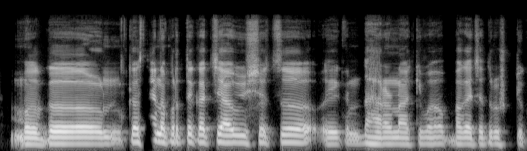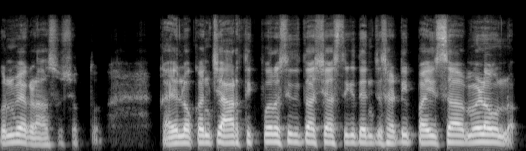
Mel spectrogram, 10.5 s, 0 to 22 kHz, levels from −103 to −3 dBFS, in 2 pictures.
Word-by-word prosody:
मग 125 Hz, 0 st, +2 dB
अ, 130 Hz, 0 st, +5 dB
कसं 165 Hz, -, +1 dB
आहे -, -, 0 dB
ना 165 Hz, -, +3 dB
प्रत्येकाच्या 165 Hz, 0 st, 0 dB
आयुष्याचं 155 Hz, +2 st, -1 dB
एक 130 Hz, 0 st, -4 dB, 0.2 s
धारणा 130 Hz, -1 st, -1 dB
किंवा 130 Hz, 0 st, -5 dB
बघायचा 130 Hz, -1 st, -3 dB
दृष्टिकोन 130 Hz, +3 st, -6 dB
वेगळा 145 Hz, -7 st, 0 dB
असू 120 Hz, +4 st, -10 dB
शकतो. 135 Hz, -, -19 dB, 0.6 s
काही 140 Hz, +2 st, +1 dB
लोकांची 150 Hz, 0 st, 0 dB
आर्थिक 155 Hz, +2 st, 0 dB
परिस्थिती 170 Hz, 0 st, 0 dB
तर 170 Hz, -, +3 dB
अशी 160 Hz, +1 st, 0 dB
असते 155 Hz, +1 st, -3 dB
की 155 Hz, -, -2 dB
त्यांच्यासाठी 150 Hz, 0 st, -2 dB
पैसा 150 Hz, +2 st, +2 dB
मिळवणं 160 Hz, -1 st, +2 dB
150 Hz, 150 wpm, -22 LUFS, 130-160 Hz, 0.6 s, अ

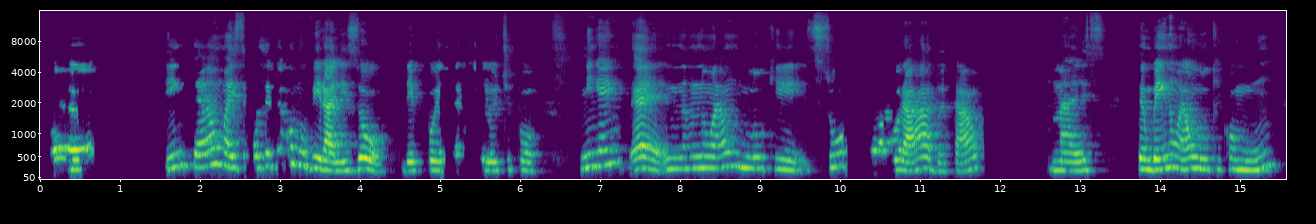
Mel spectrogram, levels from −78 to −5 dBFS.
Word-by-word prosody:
Aham. 225 Hz, +2 st, +3 dB, 1.2 s
Então, 290 Hz, +5 st, 0 dB
mas 255 Hz, -3 st, +2 dB
você 255 Hz, +3 st, -1 dB
vê 320 Hz, +4 st, -10 dB
como 325 Hz, -4 st, -1 dB
viralizou 200 Hz, -3 st, +4 dB
depois 195 Hz, +1 st, -1 dB
daquilo? 190 Hz, +2 st, -5 dB
Tipo, 195 Hz, -3 st, -8 dB, 0.5 s
ninguém 310 Hz, +9 st, -2 dB
é, 225 Hz, -4 st, +2 dB
não 235 Hz, +1 st, -4 dB
não 250 Hz, 0 st, 0 dB
é 245 Hz, +2 st, -1 dB
um 295 Hz, 0 st, -6 dB
look 245 Hz, 0 st, -4 dB, 1.3 s
superelaborado 205 Hz, +1 st, +1 dB
e 180 Hz, -, -12 dB
tal, 205 Hz, +7 st, -2 dB, 0.8 s
mas 200 Hz, -1 st, -2 dB, 0.4 s
também 225 Hz, 0 st, +5 dB
não 260 Hz, -1 st, 0 dB
é 220 Hz, 0 st, +2 dB
um 250 Hz, -, +3 dB
look 225 Hz, -1 st, -3 dB
comum, 220 Hz, +6 st, -1 dB
230 Hz, 105 wpm, -20 LUFS, 200-255 Hz, 1.3 s, também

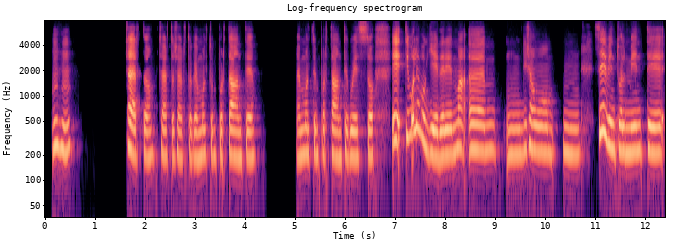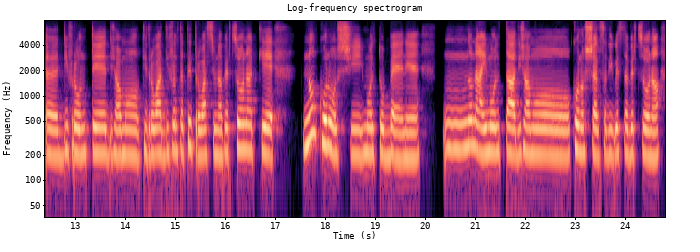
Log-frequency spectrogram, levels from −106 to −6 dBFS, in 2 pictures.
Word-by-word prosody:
Mh-mh. 240 Hz, -1 st, -1 dB, 1.0 s
Certo, 200 Hz, -4 st, +1 dB
certo, 195 Hz, -1 st, -5 dB
certo 185 Hz, -1 st, -6 dB
che 185 Hz, -, -4 dB
è -, -, 0 dB
molto 195 Hz, +1 st, -5 dB
importante. 190 Hz, 0 st, -2 dB, 0.7 s
È 190 Hz, -, -7 dB
molto 205 Hz, +1 st, -4 dB
importante 200 Hz, -1 st, -4 dB
questo. 190 Hz, 0 st, -1 dB, 0.3 s
E -, -, +3 dB
ti 330 Hz, -, -1 dB
volevo 335 Hz, -6 st, +1 dB
chiedere, 200 Hz, -1 st, +2 dB
ma, 235 Hz, +2 st, -1 dB
uhm, 230 Hz, -1 st, -1 dB, 0.2 s
mhmm, 205 Hz, +1 st, -4 dB
diciamo, 220 Hz, -3 st, -3 dB
mhmm, 205 Hz, -2 st, -4 dB, 0.3 s
se 380 Hz, -5 st, +3 dB
eventualmente, 220 Hz, -, +1 dB
uhm, 195 Hz, -2 st, +1 dB
di 220 Hz, +2 st, -4 dB
fronte, 210 Hz, 0 st, +1 dB
diciamo, 195 Hz, -1 st, -2 dB
ti 215 Hz, -, -5 dB
trova 205 Hz, 0 st, +2 dB
di 205 Hz, +1 st, -5 dB
fronte 220 Hz, 0 st, -2 dB
a 215 Hz, -, -2 dB
te 245 Hz, +3 st, 0 dB
trovassi 200 Hz, -1 st, -1 dB
una 195 Hz, -1 st, 0 dB
persona 225 Hz, +2 st, 0 dB
che 210 Hz, -4 st, +3 dB, 0.6 s
non 340 Hz, +7 st, +4 dB
conosci 200 Hz, -, +3 dB
molto 210 Hz, -1 st, 0 dB
bene, 185 Hz, -1 st, 0 dB, 0.4 s
mhmm, 235 Hz, +1 st, -1 dB
non 255 Hz, 0 st, +3 dB
hai 210 Hz, -2 st, +4 dB
molta, 215 Hz, -1 st, +4 dB
diciamo 200 Hz, -2 st, 0 dB
conoscenza 210 Hz, -3 st, +2 dB
di 200 Hz, 0 st, -3 dB
questa 210 Hz, +1 st, -1 dB
persona, 195 Hz, -2 st, 0 dB
205 Hz, 120 wpm, -23 LUFS, 195-220 Hz, 1.0 s, non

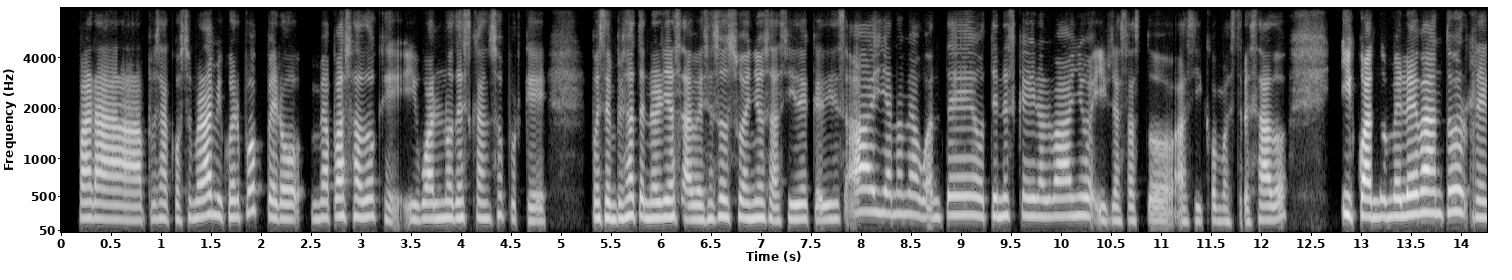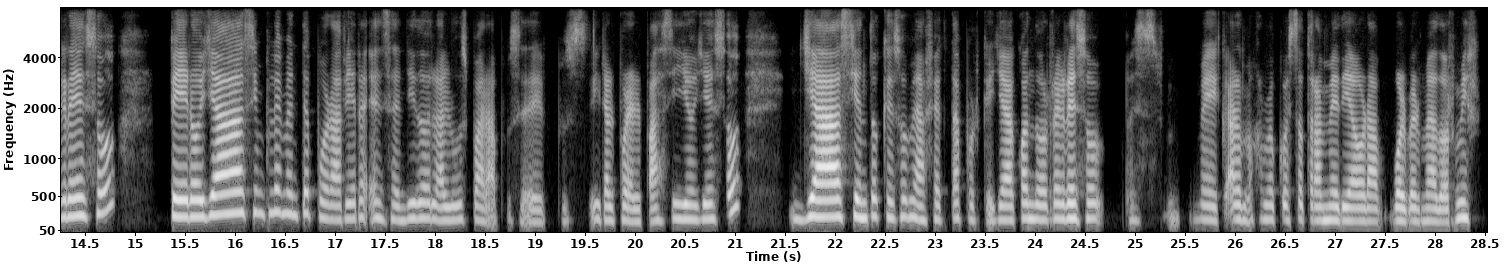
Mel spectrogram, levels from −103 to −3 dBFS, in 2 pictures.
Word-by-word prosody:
para, 195 Hz, -3 st, +2 dB
pues, 200 Hz, +1 st, -9 dB
acostumbrar 205 Hz, +3 st, 0 dB
a 260 Hz, -, +4 dB
mi 235 Hz, -, -2 dB
cuerpo. 230 Hz, +8 st, -2 dB
Pero, 200 Hz, +2 st, -1 dB
me 205 Hz, +2 st, -3 dB
ha -, -, -3 dB
pasado 235 Hz, 0 st, +1 dB
que 190 Hz, -8 st, -9 dB
igual 205 Hz, +2 st, -1 dB
no 215 Hz, 0 st, 0 dB
descanso 215 Hz, +2 st, -4 dB
porque, 175 Hz, -4 st, -8 dB, 0.4 s
pues, 210 Hz, 0 st, -2 dB
empieza 205 Hz, +3 st, +2 dB
a -, -, -1 dB
tener, 210 Hz, -2 st, +1 dB
ya 220 Hz, 0 st, +3 dB
sabes, 190 Hz, -2 st, 0 dB
esos 225 Hz, +1 st, -1 dB
sueños 215 Hz, -1 st, 0 dB
así 175 Hz, +2 st, -2 dB
de 200 Hz, 0 st, 0 dB
que -, -, -5 dB
dices: 195 Hz, +1 st, -4 dB
"¡Ay!, 295 Hz, -1 st, +2 dB
ya 270 Hz, -1 st, -2 dB
no 265 Hz, 0 st, -5 dB
me 260 Hz, -, -4 dB
aguanté 250 Hz, +2 st, -2 dB
o 235 Hz, -, -1 dB
tienes 240 Hz, 0 st, -2 dB
que 245 Hz, -2 st, -4 dB
ir 235 Hz, 0 st, -1 dB
al 225 Hz, 0 st, -2 dB
baño", 240 Hz, +1 st, +1 dB
y 180 Hz, -, -6 dB
ya 180 Hz, -, -4 dB
estás 175 Hz, 0 st, -8 dB
todo 90 Hz, -1 st, -4 dB
así 170 Hz, +1 st, -5 dB
como 170 Hz, 0 st, -8 dB
estresado. 185 Hz, -, -2 dB, 0.5 s
Y 255 Hz, -4 st, +4 dB
cuando 230 Hz, -1 st, +6 dB
me 235 Hz, 0 st, +2 dB
levanto, 280 Hz, +3 st, +5 dB
regreso, 235 Hz, -, 0 dB, 0.5 s
pero, 225 Hz, -1 st, +5 dB
ya 265 Hz, +4 st, +7 dB
simplemente 275 Hz, -1 st, -4 dB
por 210 Hz, -6 st, -5 dB
haber 200 Hz, +3 st, -2 dB
encendido 205 Hz, 0 st, -3 dB
la 180 Hz, -3 st, -2 dB
luz 185 Hz, +2 st, -4 dB
para 185 Hz, -1 st, -4 dB
pues, -, -, -19 dB
eh, 155 Hz, -1 st, -7 dB
pues, 180 Hz, +2 st, -14 dB
ir 195 Hz, -1 st, -5 dB
al 180 Hz, -, -1 dB
por 185 Hz, -1 st, -3 dB
el 165 Hz, 0 st, -3 dB
pasillo 190 Hz, +4 st, -2 dB
y 195 Hz, +1 st, -2 dB
eso 265 Hz, -, -3 dB, 0.5 s
ya 225 Hz, +3 st, +8 dB
siento 230 Hz, 0 st, 0 dB
que 220 Hz, -, -5 dB
eso 225 Hz, +2 st, -5 dB
me 215 Hz, -3 st, -1 dB
afecta 190 Hz, +2 st, -5 dB
porque 185 Hz, -3 st, -10 dB
ya 185 Hz, 0 st, +1 dB
cuando 195 Hz, -1 st, 0 dB
regreso, 200 Hz, +1 st, 0 dB, 0.2 s
pues, 180 Hz, -1 st, -13 dB
mm, -, -, -16 dB, 0.2 s
me 185 Hz, -2 st, -3 dB
a -, -, +1 dB
lo 195 Hz, -, 0 dB
mejor 180 Hz, +3 st, -9 dB
me 190 Hz, -, -3 dB
cuesta 190 Hz, +1 st, -7 dB
otra 185 Hz, -1 st, -2 dB
media 180 Hz, -1 st, +1 dB
hora 170 Hz, -1 st, 0 dB
volverme 175 Hz, -1 st, 0 dB
a 170 Hz, -, +1 dB
dormir. 195 Hz, +6 st, 0 dB
205 Hz, 195 wpm, -22 LUFS, 185-235 Hz, 0.5 s, ya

